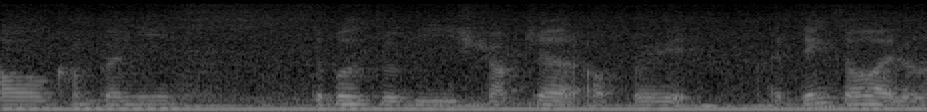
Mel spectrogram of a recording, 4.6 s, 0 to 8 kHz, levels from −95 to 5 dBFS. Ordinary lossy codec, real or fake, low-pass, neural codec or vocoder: none; real; 7.2 kHz; none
